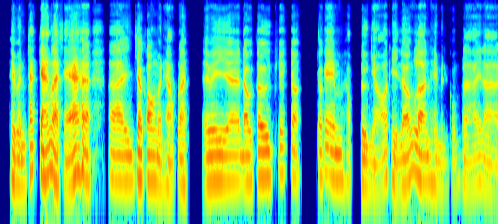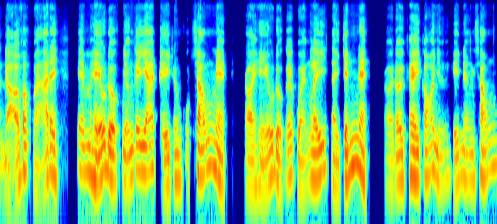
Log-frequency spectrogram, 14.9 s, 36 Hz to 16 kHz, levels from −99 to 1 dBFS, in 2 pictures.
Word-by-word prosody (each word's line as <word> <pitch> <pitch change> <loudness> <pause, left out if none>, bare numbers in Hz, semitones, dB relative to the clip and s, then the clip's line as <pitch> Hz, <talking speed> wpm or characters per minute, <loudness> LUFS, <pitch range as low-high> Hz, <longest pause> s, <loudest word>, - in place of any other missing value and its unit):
thì 125 - +1
mình 105 -1 -2
chắc 150 +5 -1
chắn 135 +2 +8
là 150 - +6
sẽ, 135 -3 +5 0.3
a, 120 -2 0 0.2
cho 125 - +5
con 120 -1 +1
mình 105 -3 -3
học 95 -2 -3
rồi, 105 -1 0 0.2
tại 110 +2 -2
vì 120 0 +1 0.2
đầu 115 0 +1
tư 130 +2 +2
các 150 -1 -5
cho 135 -4 -1 0.3
cho 130 - -2
các 150 - -1
em 125 -2 +1
học 120 0 -11
từ 110 - 0
nhỏ 100 +5 -4
thì 110 -6 -4
lớn 110 +9 -1
lên 120 -5 +2
thì 115 -2 -6
mình 100 -1 -12
cũng 95 +4 -15
phải 105 +1 -5
là 95 -5 -3
đỡ 85 - 0
vất 155 0 -1
vả - - -1
đi, 140 -2 +3
các 140 +4 -11
em 150 0 -1
hiểu 130 +2 +5
được 125 -6 +3
những 120 +1 -2
cái 155 +1 +2
giá 155 +2 +5
trị 105 -11 -2
trong 120 0 -4
cuộc - - -16
sống 155 +4 +1
nè, 125 -9 +1 0.3
rồi 105 -1 -1
hiểu 100 +6 -1
được 145 - -1
cái 135 +3 -2
quản 100 +5 -4
lý 130 +5 +2
tài 100 - -3
chính 170 - +2
nè, 160 -8 +4 0.2
rồi 105 -1 -8
đôi 115 +3 0
khi 130 +1 +4
có 130 +3 -3
những 130 -8 -3
cái 130 +2 -14
kỹ 110 +2 -4
năng 125 -2 -5
sống 155 +8 -3
120 Hz, 265 wpm, -25 LUFS, 110-140 Hz, 0.3 s, chắn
